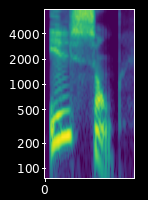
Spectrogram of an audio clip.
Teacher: Fica ils ont. Já ils sont significa eles são e tem o som puro de S, sem nenhuma ligação sonora extra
